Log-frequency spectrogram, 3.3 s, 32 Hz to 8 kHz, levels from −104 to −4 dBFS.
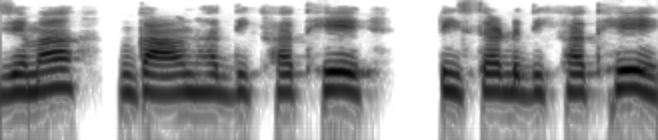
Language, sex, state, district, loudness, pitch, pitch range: Chhattisgarhi, female, Chhattisgarh, Jashpur, -17 LUFS, 220 Hz, 215-235 Hz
